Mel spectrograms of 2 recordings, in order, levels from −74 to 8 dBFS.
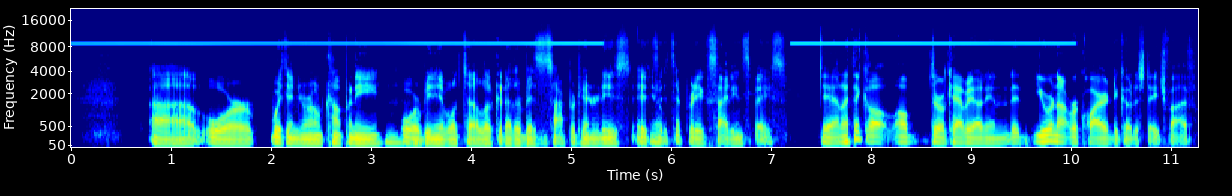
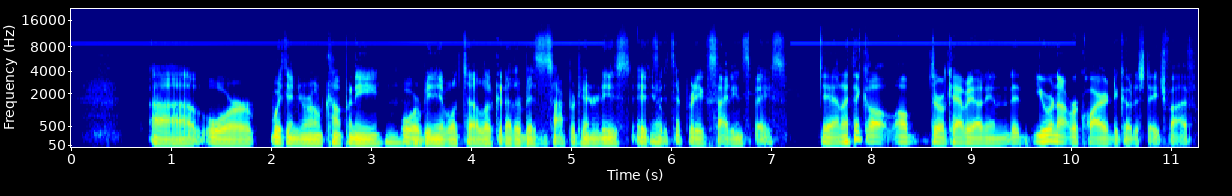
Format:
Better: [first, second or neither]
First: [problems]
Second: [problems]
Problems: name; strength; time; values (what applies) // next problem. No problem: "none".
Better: second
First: high-pitched whine; loud; until 5.5 s and from 7 to 10 s; 9 kHz, 10 dB below the speech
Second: high-pitched whine; faint; until 5.5 s and from 7 to 10 s; 9 kHz, 25 dB below the speech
